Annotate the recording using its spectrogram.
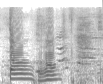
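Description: A short spoken utterance in a high voice, about a second long, with the words not made out.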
